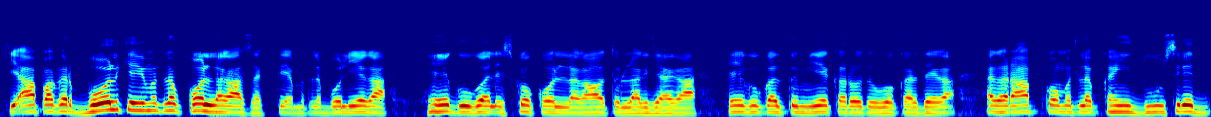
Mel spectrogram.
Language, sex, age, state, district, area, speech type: Urdu, male, 18-30, Bihar, Darbhanga, rural, spontaneous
